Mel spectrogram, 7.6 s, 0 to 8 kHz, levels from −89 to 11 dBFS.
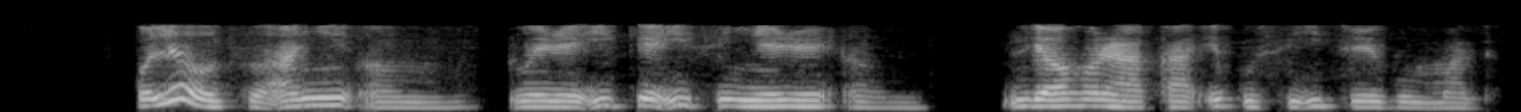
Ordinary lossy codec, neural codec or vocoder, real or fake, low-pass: AAC, 16 kbps; none; real; 7.2 kHz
